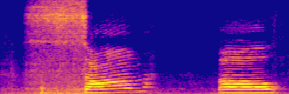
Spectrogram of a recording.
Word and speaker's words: sambal: oh instead of the sambal yeah wow okay uh let's see jerry says sambal is pronounced som ball and maybe jim said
